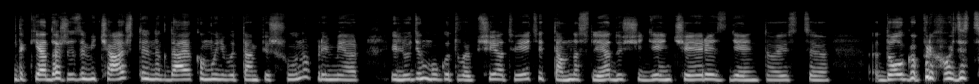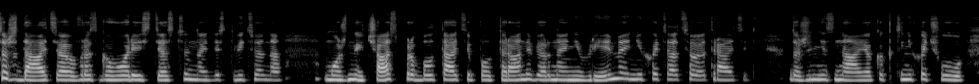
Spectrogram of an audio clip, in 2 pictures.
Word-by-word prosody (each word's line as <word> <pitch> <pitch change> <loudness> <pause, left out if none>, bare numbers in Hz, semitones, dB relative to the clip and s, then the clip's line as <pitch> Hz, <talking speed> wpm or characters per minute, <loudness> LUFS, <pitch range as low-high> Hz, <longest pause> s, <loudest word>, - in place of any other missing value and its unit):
Дак 230 0 -4
я 225 -1 +9
даже 240 0 +2
замечаю, 245 0 +4
что 275 -2 -1
иногда 220 -2 +4
я 225 - +2
кому-нибудь 225 -2 0
там 215 -1 0
пишу, 225 +2 -4
например, 220 -9 -2 0.3
и 225 - 0
люди 220 +4 +1
могут 235 -4 0
вообще 210 +4 -1
ответить 230 +4 -3
там 205 -1 +2
на 225 - +1
следующий 215 +1 -1
день, 210 +2 +2
через 220 0 +1
день, 200 -1 +1
то 205 0 -7
есть, 200 +1 -6
э, 195 -1 -2 0.5
долго 230 +6 +4
приходится 285 -2 +3
ждать, 205 -2 +1
а 205 -1 +3
в 195 - -4
разговоре, 210 0 +1
естественно, 205 +1 -2
действительно 215 0 -7 0.4
можно 215 +1 +2
и 195 - +1
час 210 +3 +2
проболтать, 220 -1 -1
и 220 - -5
полтора, 205 0 -1
наверное, 210 -2 0
они 205 -1 +2
время 200 +8 0
не 235 0 -2
хотят 225 -2 -5
свое 215 -3 -5
тратить. 205 -1 -6 0.3
Даже 210 -2 -3
не 220 0 +1
знаю, 195 -2 0
я 195 - -1
как-то 230 +2 -8
не 225 - +2
хочу, 210 -4 -4
215 Hz, 160 wpm, -23 LUFS, 205-230 Hz, 0.5 s, я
